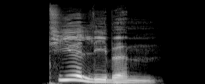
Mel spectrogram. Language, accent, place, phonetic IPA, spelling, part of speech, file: German, Germany, Berlin, [ˈtiːɐ̯ˌliːbəm], tierliebem, adjective, De-tierliebem.ogg
- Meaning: strong dative masculine/neuter singular of tierlieb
